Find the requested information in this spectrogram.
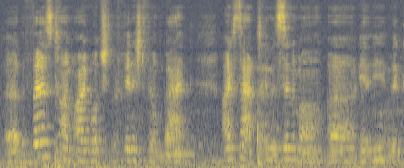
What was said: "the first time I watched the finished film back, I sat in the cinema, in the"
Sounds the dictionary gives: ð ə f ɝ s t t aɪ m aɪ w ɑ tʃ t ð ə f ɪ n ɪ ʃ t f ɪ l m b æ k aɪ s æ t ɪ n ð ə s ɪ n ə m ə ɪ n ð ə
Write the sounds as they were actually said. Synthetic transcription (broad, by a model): ð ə f ɝ s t t aɪ m aɪ w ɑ tʃ ð ə f ɪ n ɪ ʃ t f ɪ l m b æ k aɪ s æ t ɪ n ð ə s ɪ n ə m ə ɪ n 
